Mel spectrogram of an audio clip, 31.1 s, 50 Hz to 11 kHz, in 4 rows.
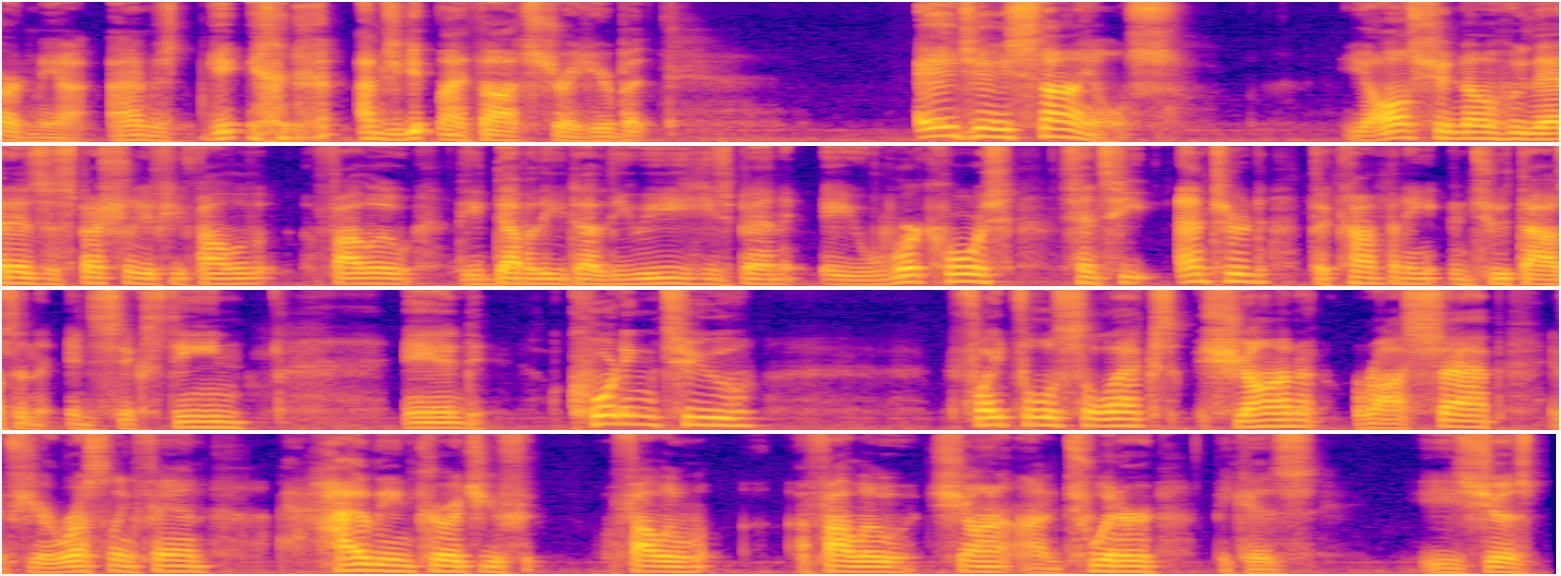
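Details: Stuttering in a 22-year-old man with cerebral palsy diagnosed at birth, also affecting his vision, hand-eye coordination and left-side strength.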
